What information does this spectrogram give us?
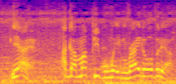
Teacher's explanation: many, many times that TH becomes a soft D because it's so much faster to say it that way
